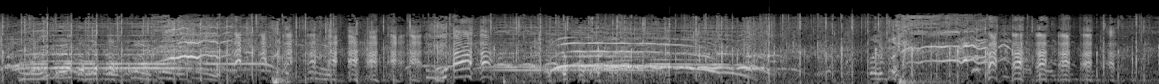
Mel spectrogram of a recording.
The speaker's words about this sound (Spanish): caballeros, esto es Cultura Secuencial en vivo desde el Puerto Rico Comic ¡Fuerte aplauso!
